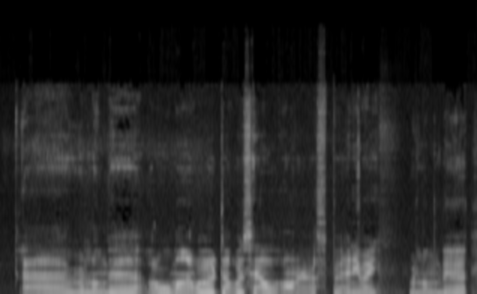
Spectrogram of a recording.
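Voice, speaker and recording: The speaker talks at a fairly slow pace with a Yorkshire accent. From Yorkshire, northern England. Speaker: endurance runner, video diarist. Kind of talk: video diary. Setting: outdoors. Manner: casual, hesitant with fillers.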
